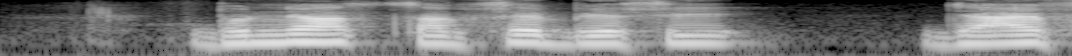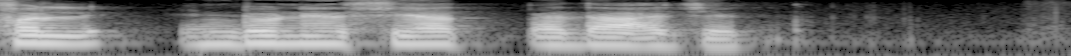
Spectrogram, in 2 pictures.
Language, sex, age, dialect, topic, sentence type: Magahi, male, 18-24, Northeastern/Surjapuri, agriculture, statement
